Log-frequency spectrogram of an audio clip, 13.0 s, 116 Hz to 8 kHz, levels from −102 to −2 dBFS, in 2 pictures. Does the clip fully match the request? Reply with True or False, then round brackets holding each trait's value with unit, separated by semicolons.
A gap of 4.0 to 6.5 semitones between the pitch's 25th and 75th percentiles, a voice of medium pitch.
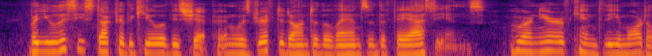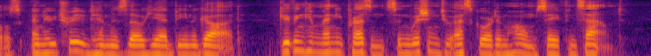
False (2.7 semitones; 145 Hz)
